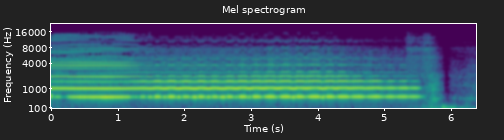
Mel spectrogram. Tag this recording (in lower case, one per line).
music
musical instrument
woodwind instrument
